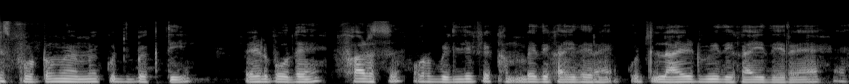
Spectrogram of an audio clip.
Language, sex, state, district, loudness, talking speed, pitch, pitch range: Hindi, male, Bihar, Saran, -23 LUFS, 160 wpm, 120 Hz, 115-130 Hz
